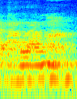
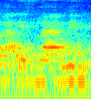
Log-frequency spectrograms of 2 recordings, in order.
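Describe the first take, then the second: First: The letters are blended into one short word. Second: Each letter is said by its full name. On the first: The speaker calls it wrong. "jangan dibaca alama" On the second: The speaker calls it right. "kalau baca Al-Baqarah di awal itu alif lam mim"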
